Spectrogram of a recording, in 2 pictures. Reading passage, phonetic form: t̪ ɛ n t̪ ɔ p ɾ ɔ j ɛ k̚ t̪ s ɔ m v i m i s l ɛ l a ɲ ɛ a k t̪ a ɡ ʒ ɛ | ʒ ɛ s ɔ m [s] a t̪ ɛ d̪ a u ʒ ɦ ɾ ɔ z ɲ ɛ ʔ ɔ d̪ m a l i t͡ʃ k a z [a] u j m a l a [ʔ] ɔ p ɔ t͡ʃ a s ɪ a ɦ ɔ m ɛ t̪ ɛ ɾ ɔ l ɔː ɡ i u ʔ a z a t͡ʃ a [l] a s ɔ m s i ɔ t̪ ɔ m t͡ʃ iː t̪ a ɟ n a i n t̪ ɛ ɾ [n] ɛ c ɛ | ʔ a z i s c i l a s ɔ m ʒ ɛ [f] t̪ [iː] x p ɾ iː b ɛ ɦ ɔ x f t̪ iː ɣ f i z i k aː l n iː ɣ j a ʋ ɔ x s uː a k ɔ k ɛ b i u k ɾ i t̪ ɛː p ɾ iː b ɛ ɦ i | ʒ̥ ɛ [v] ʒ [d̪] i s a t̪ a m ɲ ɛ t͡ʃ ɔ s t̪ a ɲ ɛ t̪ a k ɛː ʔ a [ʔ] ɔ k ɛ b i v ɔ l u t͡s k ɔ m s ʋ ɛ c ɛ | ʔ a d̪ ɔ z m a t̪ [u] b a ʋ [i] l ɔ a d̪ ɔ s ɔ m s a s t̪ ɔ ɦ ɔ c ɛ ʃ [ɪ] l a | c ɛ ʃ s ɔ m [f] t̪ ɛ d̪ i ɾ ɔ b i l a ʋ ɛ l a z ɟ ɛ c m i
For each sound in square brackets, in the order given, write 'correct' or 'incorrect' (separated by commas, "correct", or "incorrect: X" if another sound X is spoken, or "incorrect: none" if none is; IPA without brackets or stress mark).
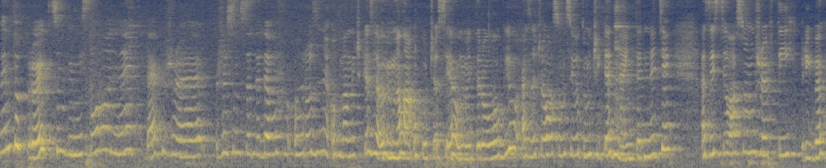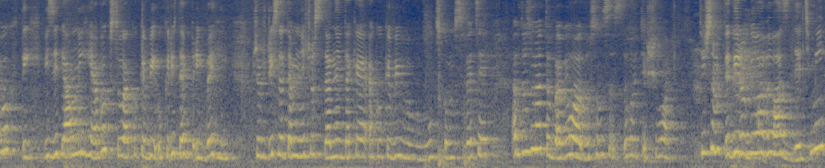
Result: correct, correct, correct, correct, correct, correct, correct, correct, correct, incorrect: k, incorrect: ɔ, correct, incorrect: i, correct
